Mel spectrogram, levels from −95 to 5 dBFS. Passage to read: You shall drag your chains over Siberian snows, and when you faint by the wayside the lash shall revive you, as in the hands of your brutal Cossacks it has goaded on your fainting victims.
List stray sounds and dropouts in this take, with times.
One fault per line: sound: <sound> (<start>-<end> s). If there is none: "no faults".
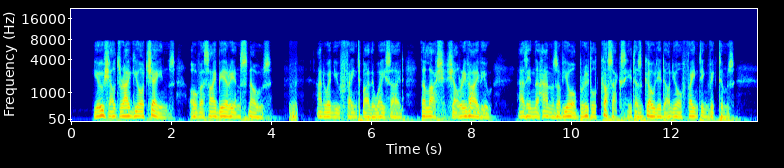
sound: laugh (4.4-4.5 s)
